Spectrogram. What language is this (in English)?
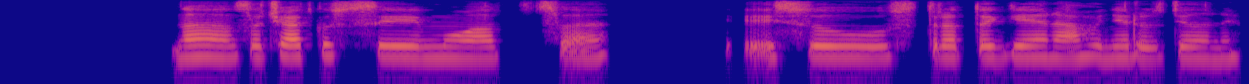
Czech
